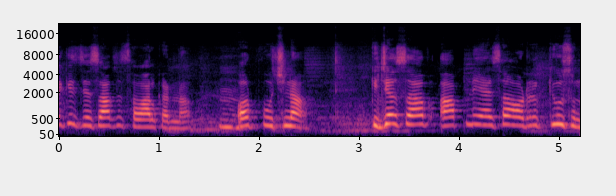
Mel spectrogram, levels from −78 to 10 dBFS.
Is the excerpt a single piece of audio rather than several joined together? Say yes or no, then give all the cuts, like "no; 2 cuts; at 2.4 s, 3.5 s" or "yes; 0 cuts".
yes; 0 cuts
